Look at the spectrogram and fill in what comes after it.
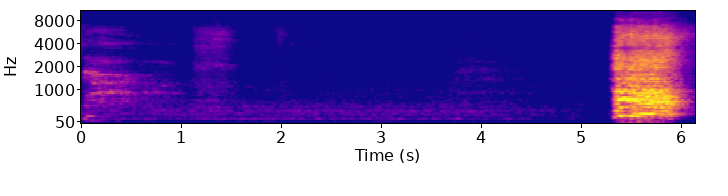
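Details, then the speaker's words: Soft breathy intakes, then one loud explosive sneeze during a day of repeated loud sneezing, just before sniffing pepper to provoke more. "loud they're loud today that's a big one oh god that comes from my toes all the way up"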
